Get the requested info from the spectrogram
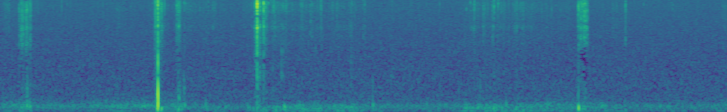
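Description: Handling knocks and clicks on a boat as a bass is unhooked from a landing net: three sharp knocks, the loudest about a second and a half in, another a second later and a third near the end, over a low steady rumble.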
